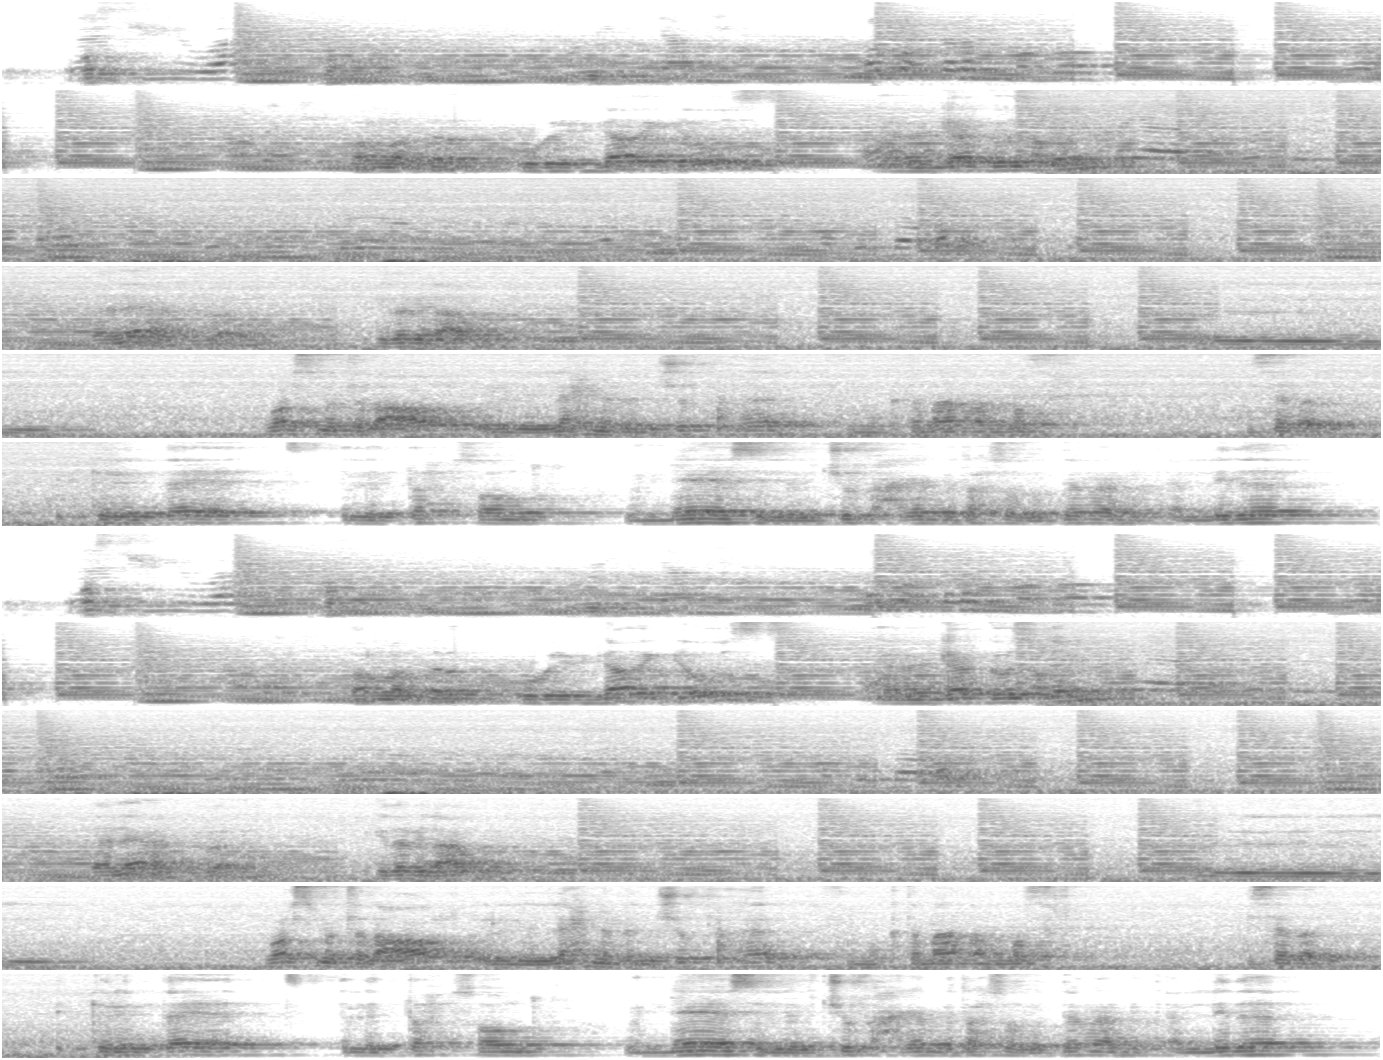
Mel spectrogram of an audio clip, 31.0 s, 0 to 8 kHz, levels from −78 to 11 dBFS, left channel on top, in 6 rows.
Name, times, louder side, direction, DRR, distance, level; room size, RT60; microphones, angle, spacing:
voice 1, 0.2-2.8 3.2-4.1 5.0-5.3 6.0-6.9 8.4-10.7 11.1-12.9 13.3-14.5 16.8-17.3 17.8-18.1 20.2-20.4 25.3-25.6, left 1 dB, 30° left, 4 dB, 1.7 m, -40 dB
sound 1, 0.9-7.2 7.5-16.8 17.1-20.1, equal, ahead, 0.6 m, -35 dB
voice 2, 6.5-8.1 8.4-9.3 15.9-16.4 16.9-17.4 20.0-20.9 21.7-24.7 25.4-25.7 26.2-26.7 27.1-27.8 28.2-30.6, equal, 35° right, 1 dB, 2.8 m, -29 dB
sound 2, 9.0-26.3, equal, 55° left, 5.9 m, -39 dB
13.0 x 12.5 x 7.1 m, 0.95 s
head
